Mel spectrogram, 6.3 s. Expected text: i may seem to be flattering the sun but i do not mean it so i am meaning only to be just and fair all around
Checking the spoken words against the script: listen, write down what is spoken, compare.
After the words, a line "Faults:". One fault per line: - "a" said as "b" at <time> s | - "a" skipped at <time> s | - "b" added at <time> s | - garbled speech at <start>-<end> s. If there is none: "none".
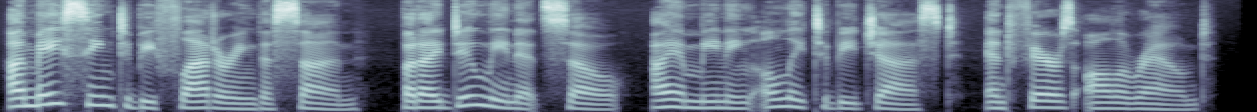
i may seem to be flattering the sun but i do mean it so i am meaning only to be just and fairs all around
Faults:
- "not" skipped at 2.4 s
- "fair" said as "fairs" at 5.1 s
